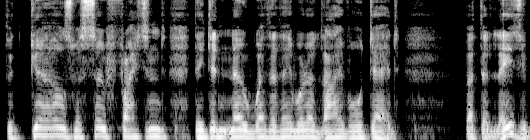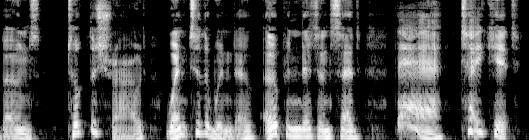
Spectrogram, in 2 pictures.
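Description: A man's voice: mid-range voice, sing-song, moderate pace, a little mellow, dry recording, studio quality. A man narrating a short chiller as an audiobook reader, in a dramatic storytelling style.

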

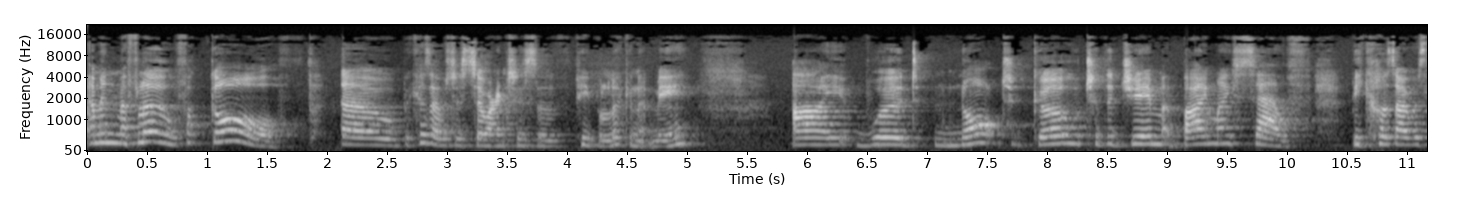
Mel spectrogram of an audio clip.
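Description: A young woman, chatting candidly to camera and gesturing as she talks from an armchair in a small dim room. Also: a little high. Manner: chatty, candid, expressive hand gestures, swearing. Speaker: vlogger. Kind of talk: casual chat to camera.

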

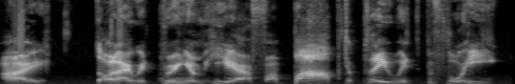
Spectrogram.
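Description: A man playing a dim, servile horned monster henchman with a gravelly voice in an audio drama. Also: on the high side, slow, pushed and bright, full character voice. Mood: servile, confused.

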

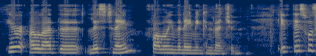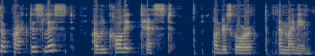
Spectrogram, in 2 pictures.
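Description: A woman with a British accent narrating a library software tutorial, clear and methodical, spelling out codes letter by letter. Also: medium pitch, animated, unhurried. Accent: British English. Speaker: library staff trainer. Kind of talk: instructional screencast narration.

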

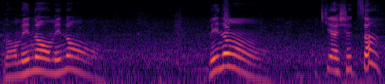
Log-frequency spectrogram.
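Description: A man's voice: very high-pitched, lively intonation, slow pace, a little hiss or hum. A man in his twenties joking casually as he hosts a vlog, speaking into a handheld mic at a convention. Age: 20s. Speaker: vlog host at a fan convention. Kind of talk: casual joking street interviews. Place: large busy convention hall. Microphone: handheld microphone. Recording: busy convention crowd behind.

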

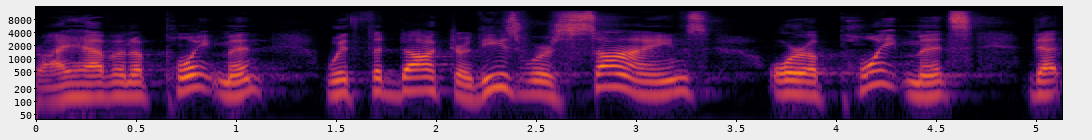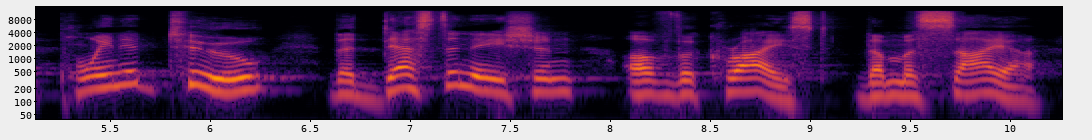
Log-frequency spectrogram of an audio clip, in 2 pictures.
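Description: A middle-aged man whose native language is Arabic teaches from a church lectern. His voice sits a little high for a man. He speaks very slowly, explaining each point in a measured way and restating key words. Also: a bit bright. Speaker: pastor. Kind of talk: sermon, Bible prophecy teaching. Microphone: gooseneck lectern microphone.

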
